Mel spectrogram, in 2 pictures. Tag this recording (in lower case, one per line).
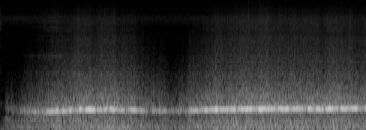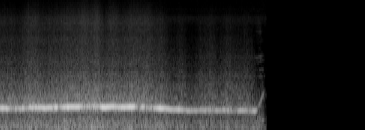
wind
